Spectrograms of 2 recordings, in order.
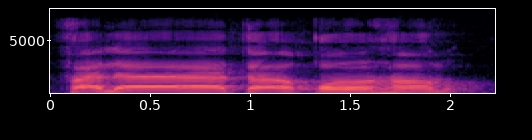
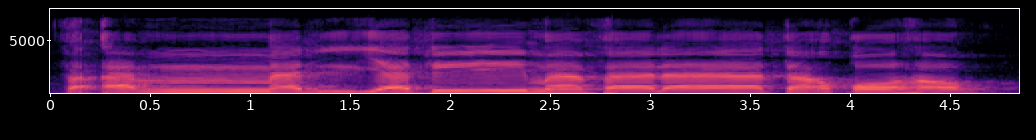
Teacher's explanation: میم مشدد ہے تو اس میں پکا غنہ ہوگا، یعنی ایک الف کے اندازے سے اس میں ناک میں آواز لے کے جائیں گے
